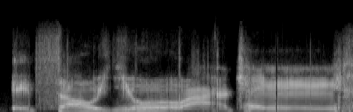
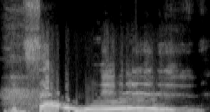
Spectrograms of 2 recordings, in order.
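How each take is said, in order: First: Slow, drawn-out mock impression; impression of Archie. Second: Much higher, very slow drawn-out teasing voice; mock impression. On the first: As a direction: stretch it slowly, teasing Archie. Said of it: "How's my impression of you". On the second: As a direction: stretch every word high and slow.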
